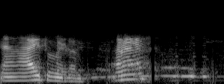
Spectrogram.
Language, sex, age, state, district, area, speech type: Kannada, female, 45-60, Karnataka, Dakshina Kannada, rural, conversation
